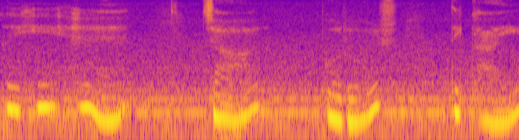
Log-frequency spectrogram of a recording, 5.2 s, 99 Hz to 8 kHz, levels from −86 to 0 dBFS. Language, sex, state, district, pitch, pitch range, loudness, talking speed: Hindi, female, Madhya Pradesh, Katni, 210 Hz, 185-260 Hz, -15 LUFS, 60 wpm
